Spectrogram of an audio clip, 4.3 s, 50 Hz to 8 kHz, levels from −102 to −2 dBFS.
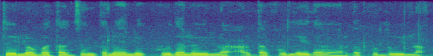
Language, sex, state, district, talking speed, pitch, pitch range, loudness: Kannada, male, Karnataka, Koppal, 150 wpm, 115 Hz, 110-115 Hz, -17 LUFS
